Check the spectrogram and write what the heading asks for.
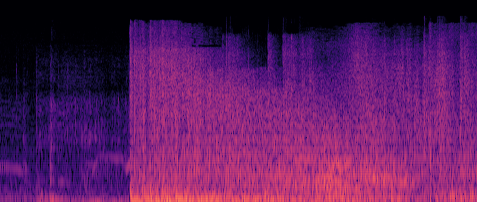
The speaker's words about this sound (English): Before he could even think, cannonballs ripped through his ship. One of them caused an explosion, and pieces of wood were flying everywhere, barely missing him.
